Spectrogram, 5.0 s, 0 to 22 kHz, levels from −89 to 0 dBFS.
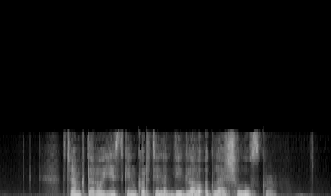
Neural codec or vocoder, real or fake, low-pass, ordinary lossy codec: codec, 16 kHz, 0.4 kbps, LongCat-Audio-Codec; fake; 7.2 kHz; AAC, 32 kbps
